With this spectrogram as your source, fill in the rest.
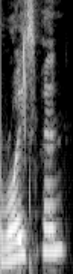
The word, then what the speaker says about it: Roisman: so funny Anna it's Anna royman is it royman it is yes thank you you nailed it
